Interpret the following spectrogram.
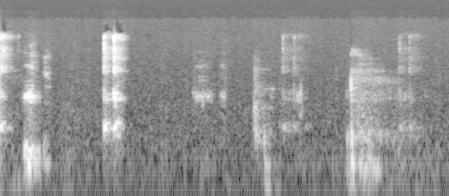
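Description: A few faint, sparse computer mouse clicks in near silence, as a screen share is started and a slide presentation opened.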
